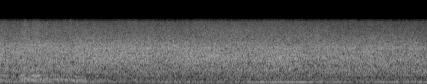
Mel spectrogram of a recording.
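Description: HO-scale model double-stack container cars rolling past on the track: a steady, even rushing noise with a low hum underneath.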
